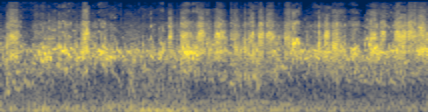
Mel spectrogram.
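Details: Budgerigar colony in an aviary giving a lively chorus of high chirps and tweets, several clear sharp notes popping out over the continuous warbling background.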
